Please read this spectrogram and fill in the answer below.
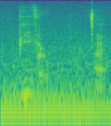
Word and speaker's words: Belvoir: a famous Farm in Old estate and it's pronounced Beaver Featherstone Hall is an English family it's fanore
